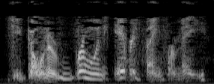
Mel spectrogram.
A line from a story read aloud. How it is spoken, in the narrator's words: she sobbed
